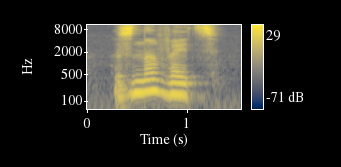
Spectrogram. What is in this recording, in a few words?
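"знавець", Ukrainian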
